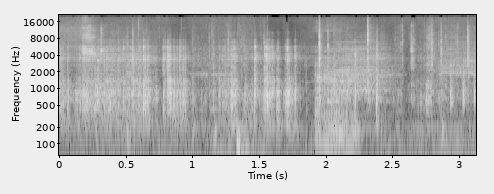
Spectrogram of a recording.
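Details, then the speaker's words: Audiosonic cassette boombox radio: irregular crackles and scratchy dropouts break up the sound as the band switch moves; a rusty, dirty AM/FM switch. "oh that's probably what scratchy is the oh yes a rusty old AM FM switch"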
